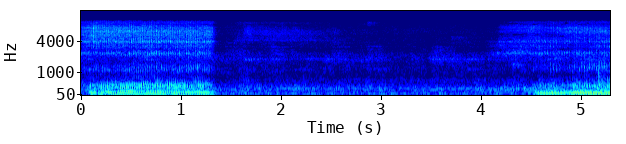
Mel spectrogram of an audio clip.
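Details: Sleeping dog (Kelpie-Boxer or Golden Lab), tired from playing: low rattling snores at start and end separated by a quieter pause; snoring.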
